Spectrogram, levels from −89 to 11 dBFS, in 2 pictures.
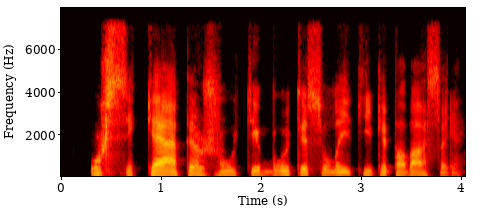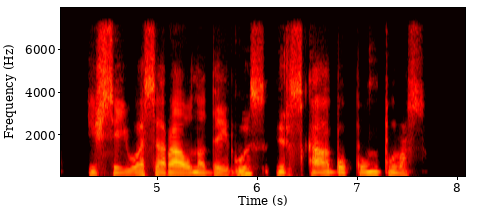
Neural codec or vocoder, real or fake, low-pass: codec, 32 kHz, 1.9 kbps, SNAC; fake; 7.2 kHz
